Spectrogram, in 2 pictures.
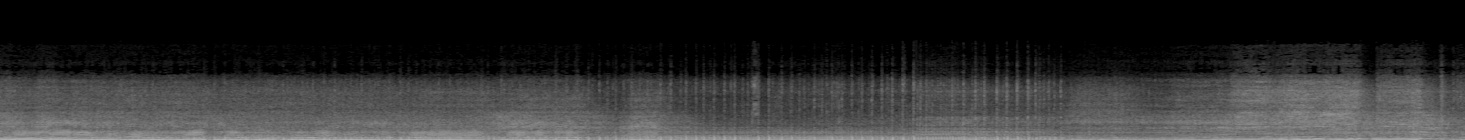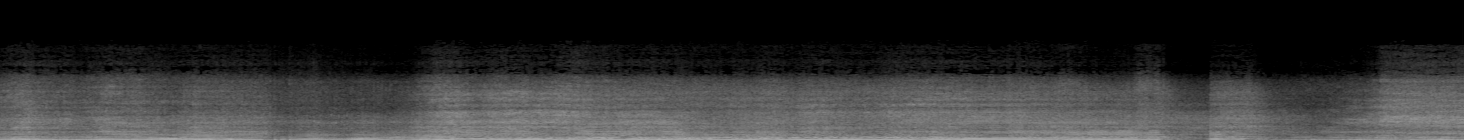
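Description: Two-stroke dirt bike engine running at high revs, held steady for stretches, with the revs swooping down and back up several times around the middle and dropping briefly near the end.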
